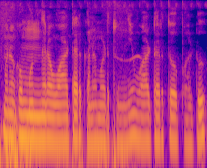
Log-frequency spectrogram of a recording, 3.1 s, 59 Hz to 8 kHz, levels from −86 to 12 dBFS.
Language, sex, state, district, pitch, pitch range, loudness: Telugu, male, Andhra Pradesh, Sri Satya Sai, 130 Hz, 125-135 Hz, -17 LUFS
